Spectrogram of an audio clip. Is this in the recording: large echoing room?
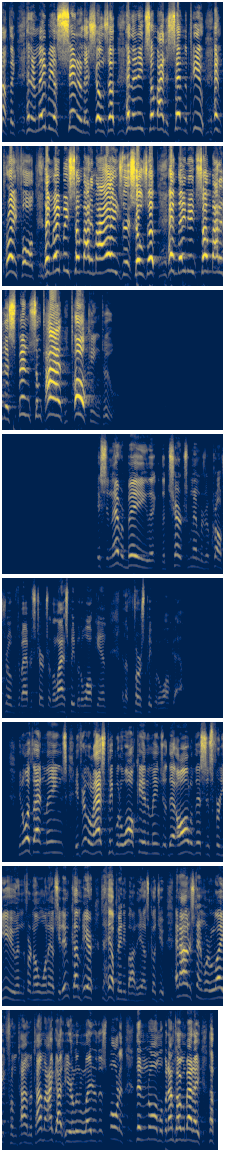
yes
